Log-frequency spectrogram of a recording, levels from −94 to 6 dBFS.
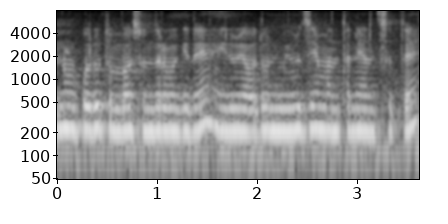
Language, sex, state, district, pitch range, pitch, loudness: Kannada, female, Karnataka, Mysore, 210-220 Hz, 210 Hz, -13 LUFS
